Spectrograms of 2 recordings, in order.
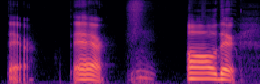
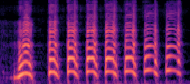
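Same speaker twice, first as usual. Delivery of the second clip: high giggle; 12 semitones higher than usual. Real, not acted. Laughs at cuteness.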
